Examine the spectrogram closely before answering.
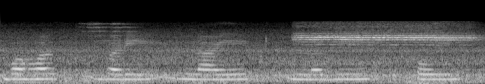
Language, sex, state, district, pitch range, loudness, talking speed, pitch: Hindi, female, Madhya Pradesh, Katni, 230-245 Hz, -13 LUFS, 60 wpm, 235 Hz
